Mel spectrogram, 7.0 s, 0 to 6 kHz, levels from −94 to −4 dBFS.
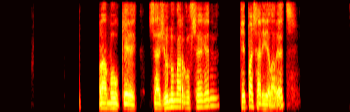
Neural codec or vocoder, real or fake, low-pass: codec, 44.1 kHz, 2.6 kbps, SNAC; fake; 5.4 kHz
